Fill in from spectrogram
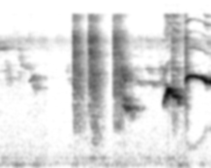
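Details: Orange-headed thrush singing after moulting and a hose-spray bath, uncovered: short buzzy bursts followed by clear rising and level whistled notes near the end.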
